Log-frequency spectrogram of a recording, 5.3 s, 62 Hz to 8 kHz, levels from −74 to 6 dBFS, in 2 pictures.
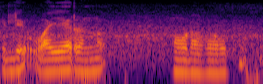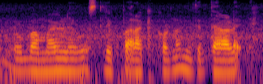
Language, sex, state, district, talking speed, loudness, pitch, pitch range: Kannada, male, Karnataka, Koppal, 90 wpm, -20 LUFS, 130 Hz, 125-135 Hz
